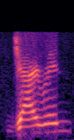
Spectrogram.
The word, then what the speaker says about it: Jyrine: Jairon? – Yes. – Spell that. – J-Y-R-I-N-E.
